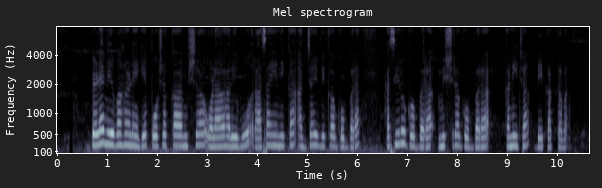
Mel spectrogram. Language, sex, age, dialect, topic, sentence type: Kannada, female, 25-30, Central, agriculture, statement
